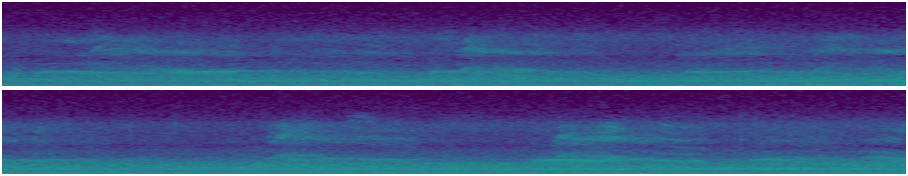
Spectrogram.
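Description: A bird calling over and over, roughly once a second, with a steady low rumble underneath.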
